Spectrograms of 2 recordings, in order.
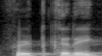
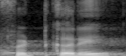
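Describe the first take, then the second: The two takes are said the same way.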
